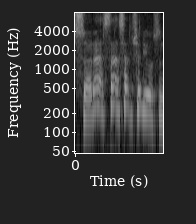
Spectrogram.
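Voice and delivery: fast, rushed, breathless delivery. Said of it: "sounding rushed out of breath".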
